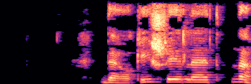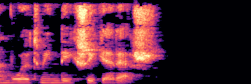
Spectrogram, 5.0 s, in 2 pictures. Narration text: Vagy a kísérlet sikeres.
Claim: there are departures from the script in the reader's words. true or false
true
